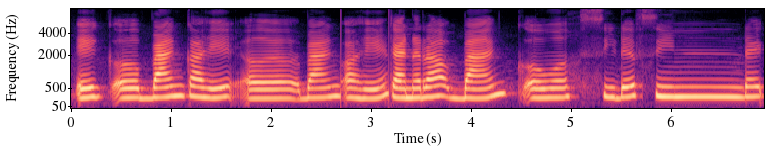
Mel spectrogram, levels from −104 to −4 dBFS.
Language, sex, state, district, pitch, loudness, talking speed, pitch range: Marathi, female, Maharashtra, Aurangabad, 255 Hz, -17 LUFS, 80 wpm, 245-270 Hz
